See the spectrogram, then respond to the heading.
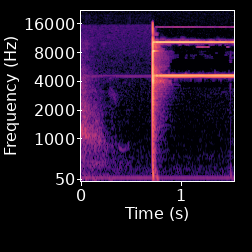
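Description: A Gold Eagle gold bullion coin is struck once with a stack stick, giving a sharp high ping that rings on as a long, steady tone, marking it as a real gold coin with strong resonance.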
